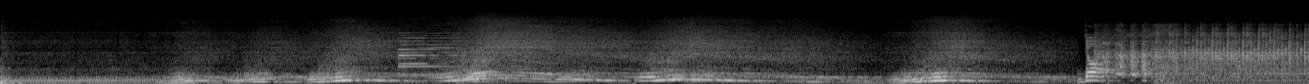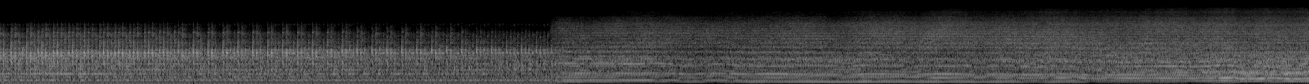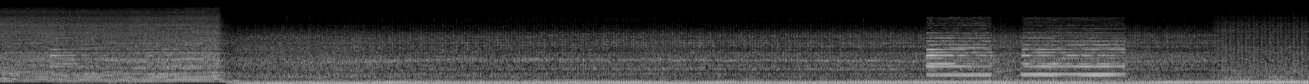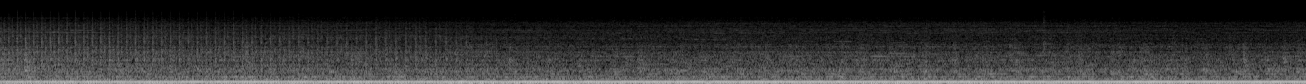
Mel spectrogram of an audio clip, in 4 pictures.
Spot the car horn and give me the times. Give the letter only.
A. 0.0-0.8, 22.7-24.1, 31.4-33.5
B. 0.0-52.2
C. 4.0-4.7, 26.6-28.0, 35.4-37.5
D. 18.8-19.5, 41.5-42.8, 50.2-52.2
C.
